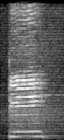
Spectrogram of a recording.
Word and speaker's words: talk: Not to say this, not to pronounce this L. W-A-L-K, walk. T-A-L-K, talk.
